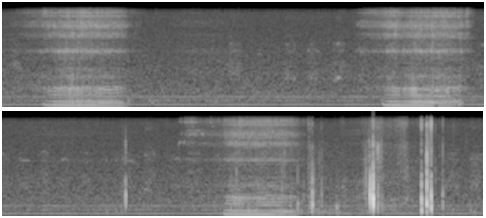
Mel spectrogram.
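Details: Three rasping snores about four seconds apart, then a few clicks and rustles at the end; ordinary snoring.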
